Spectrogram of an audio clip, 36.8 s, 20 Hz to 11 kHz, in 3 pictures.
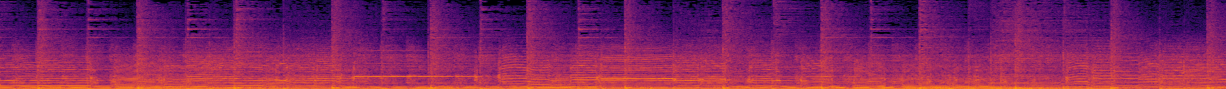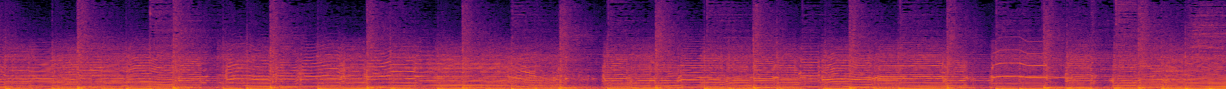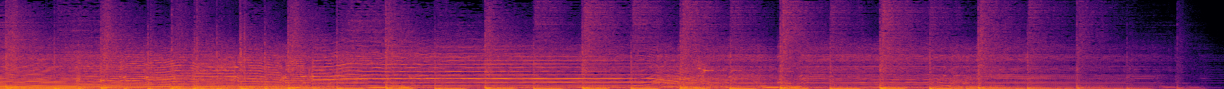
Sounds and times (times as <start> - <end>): Bass guitar: 0.0 - 36.7
Electric guitar: 0.0 - 36.7.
